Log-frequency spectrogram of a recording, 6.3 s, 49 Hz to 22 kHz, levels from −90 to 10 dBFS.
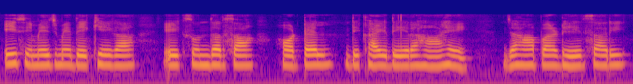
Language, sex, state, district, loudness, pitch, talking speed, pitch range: Hindi, female, Rajasthan, Jaipur, -17 LUFS, 195 Hz, 160 wpm, 195-200 Hz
